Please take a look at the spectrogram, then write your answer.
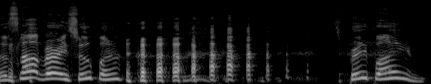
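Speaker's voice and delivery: high, whiny stand-up bit; Jerry Seinfeld. Acted. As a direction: puzzle over it like an observational comic. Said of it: "that's a Jerry Seinfeld joke".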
